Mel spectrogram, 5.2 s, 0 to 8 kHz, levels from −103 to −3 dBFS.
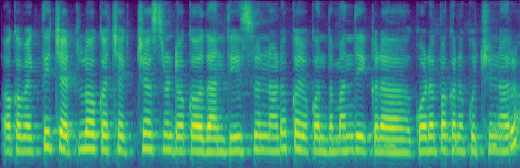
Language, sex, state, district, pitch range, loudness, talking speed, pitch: Telugu, female, Andhra Pradesh, Annamaya, 210-225 Hz, -17 LUFS, 160 wpm, 215 Hz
